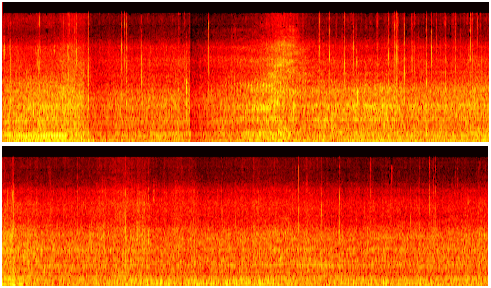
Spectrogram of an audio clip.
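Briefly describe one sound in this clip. A motor engine hums steadily close by.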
